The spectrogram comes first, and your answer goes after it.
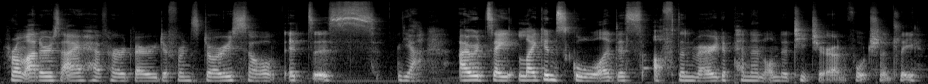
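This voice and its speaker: A young woman vlogging in a relaxed, chatty way, full of fillers and restarts, for whom Swedish is not a first language. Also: fairly low pitch, moderate pace. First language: not Swedish; Swedish is her sixth language. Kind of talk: casual talk to camera.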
